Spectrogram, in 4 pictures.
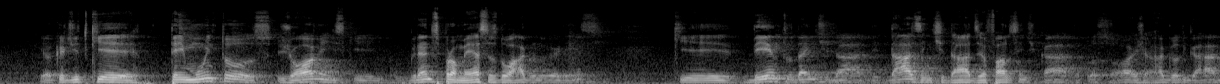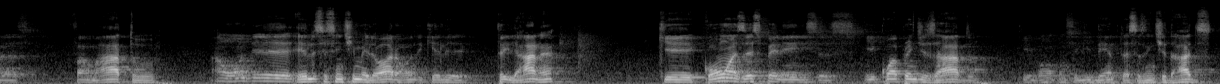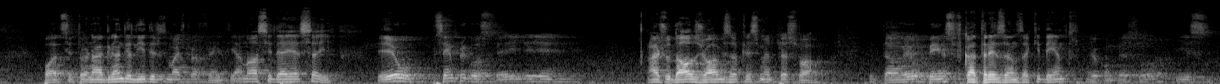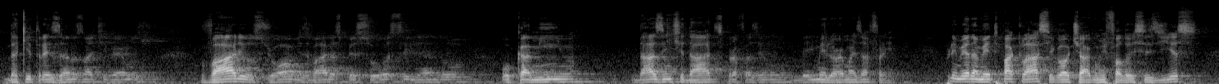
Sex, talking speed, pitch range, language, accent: male, 145 wpm, 100-125 Hz, Portuguese, Brazilian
